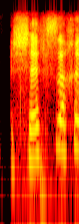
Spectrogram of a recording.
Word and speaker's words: Chefsache: So the German national final, which is pronounced Chefsache ESC 2025.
